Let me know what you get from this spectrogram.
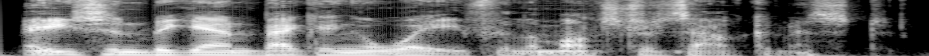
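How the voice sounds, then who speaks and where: A man with a husky, gravelly voice narrating a scripted fantasy story. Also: fairly low pitch, fast, bright, forceful tone, no room sound, clean studio sound.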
